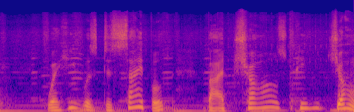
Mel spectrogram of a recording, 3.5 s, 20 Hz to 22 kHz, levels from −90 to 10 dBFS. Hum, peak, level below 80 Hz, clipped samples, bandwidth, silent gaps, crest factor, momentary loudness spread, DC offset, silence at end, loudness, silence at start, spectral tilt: none; -8 dBFS; -42 dBFS; under 0.1%; 16 kHz; none; 18 dB; 10 LU; under 0.1%; 0 s; -26 LUFS; 0 s; -4.5 dB/octave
